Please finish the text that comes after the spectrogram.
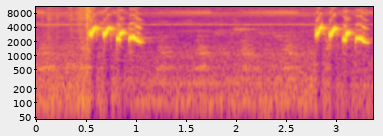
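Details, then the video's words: Caged female red-whiskered bulbul, calling to stir other birds into song: two loud phrases of four bright, downward-slurred whistles in rapid succession, about two seconds apart, with a soft flutter and quiet hiss between. "นกหัวจุก birds - เสียงนกตัวเมียร้องในกรงดีมาก กระตุ้นเสียงนกร้องแรง"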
